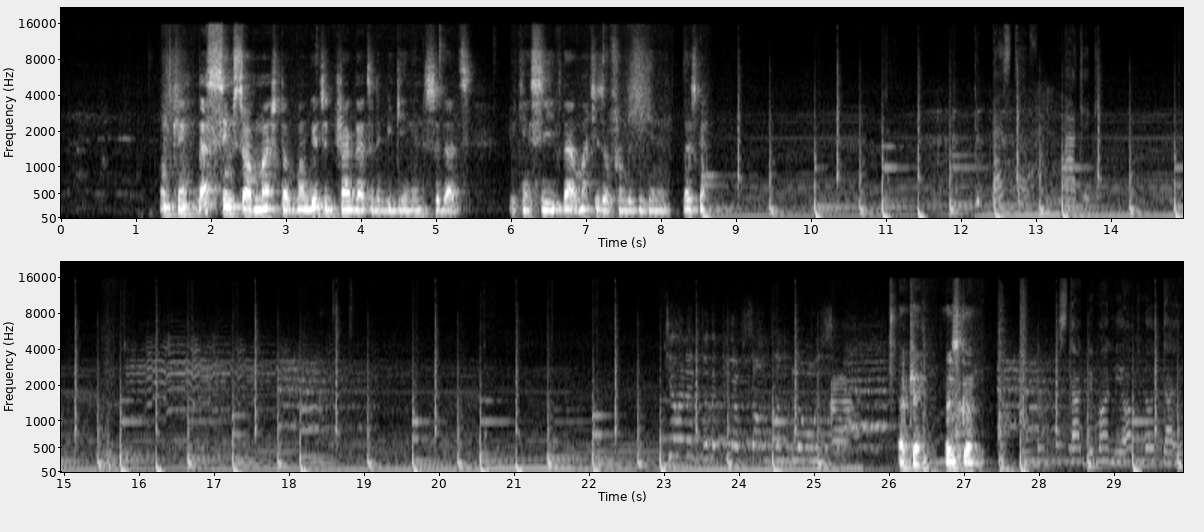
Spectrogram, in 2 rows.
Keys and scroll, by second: 0.7 space, 7.9 space.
